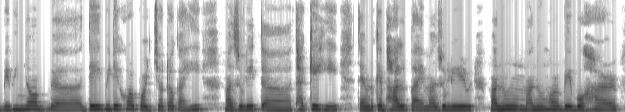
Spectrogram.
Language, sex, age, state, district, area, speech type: Assamese, female, 18-30, Assam, Majuli, urban, spontaneous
